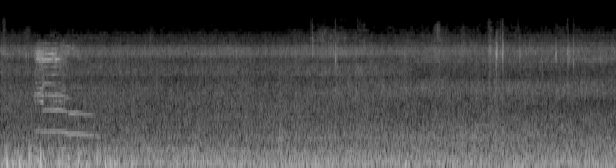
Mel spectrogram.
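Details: A stray cat outside after rain utters one short, bright meow right at the start, sliding downward, followed by several seconds of only muffled traffic rumble and faint outdoor sounds.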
